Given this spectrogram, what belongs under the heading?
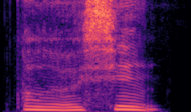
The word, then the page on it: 恶心: è xīn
